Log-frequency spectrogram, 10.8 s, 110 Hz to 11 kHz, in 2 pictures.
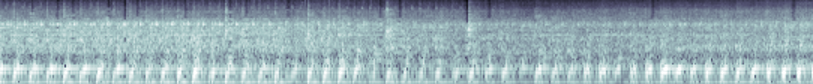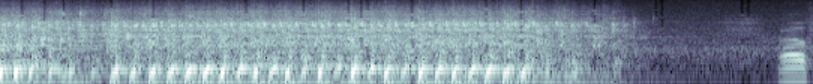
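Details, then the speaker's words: BSA DBD34 Gold Star 500 scrambler with obviously high compression ratio: slow, even thumping tickover, fairly respectable, after ignition retard, then fades out; normal idle. "for something with such a obviously high compression ratio, that's a fairly respectable tick over."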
